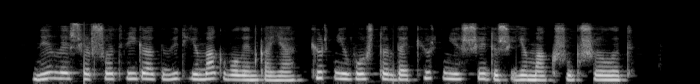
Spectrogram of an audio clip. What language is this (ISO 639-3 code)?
chm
